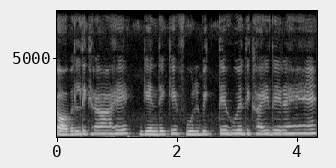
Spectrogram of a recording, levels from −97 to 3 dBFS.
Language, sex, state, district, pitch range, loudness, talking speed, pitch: Hindi, female, Chhattisgarh, Raigarh, 205-235 Hz, -27 LUFS, 180 wpm, 225 Hz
